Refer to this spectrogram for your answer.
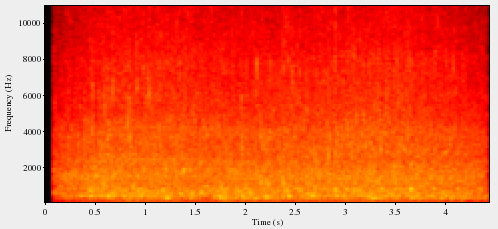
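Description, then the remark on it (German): Water splashes and sloshes steadily in a bathtub, a continuous rushing wash that holds an even loudness throughout, with no voices. “Schatzi, bist du noch in der Badewanne? Nein, ich bin gerade in Griechenland. Schwimme im türkisblauen Meer und genieße die Sonne.”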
